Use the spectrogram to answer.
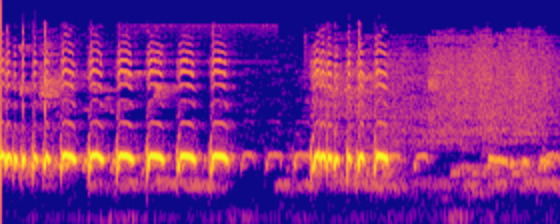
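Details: Local zebra dove singing energetically in the nembak style: quick runs of loud, clipped cooing notes, about seven in a row, then a pause and a second burst, with softer cooing from other doves underneath.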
